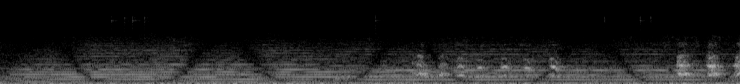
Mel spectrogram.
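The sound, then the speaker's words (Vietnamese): Dogs bark from a house at the far end in a few short bursts toward the end, over a steady droning background with slow, sweeping tones that rise and fall. “Có mấy con chó ở nhà đầu bên kia vẫn cứ sủa, sủa sang ghê lắm.”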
